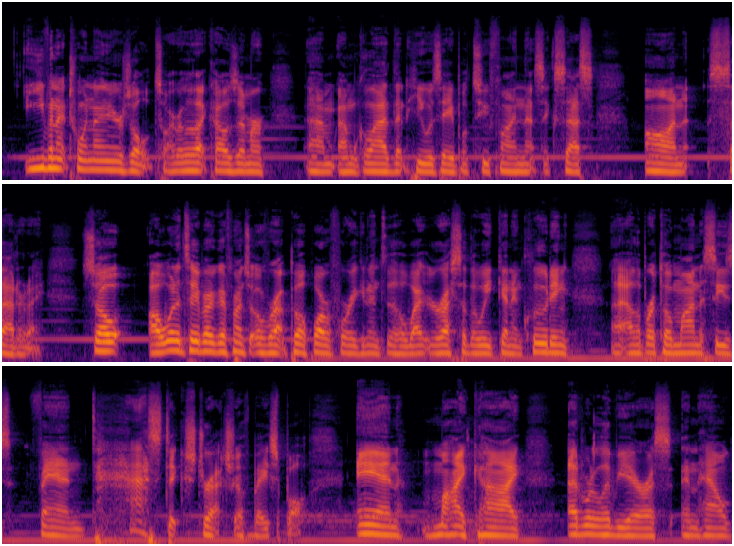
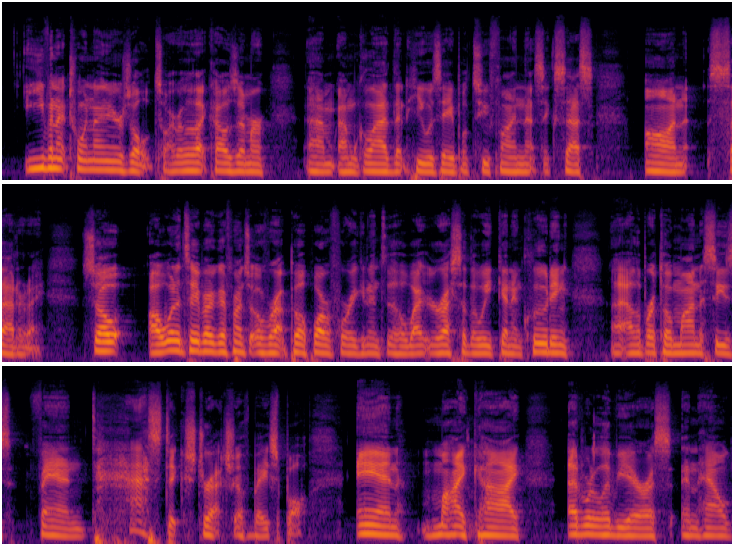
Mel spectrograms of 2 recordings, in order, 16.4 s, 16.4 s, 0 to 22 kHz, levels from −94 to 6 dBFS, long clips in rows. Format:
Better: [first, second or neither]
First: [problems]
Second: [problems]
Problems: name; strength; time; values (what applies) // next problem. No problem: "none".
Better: second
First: background music; faint; throughout; 20 dB below the speech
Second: none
